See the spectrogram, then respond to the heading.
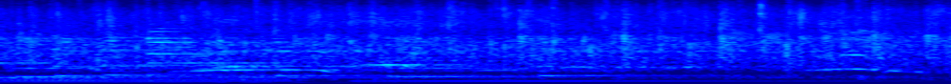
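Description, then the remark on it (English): An audience gives a hand clap of praise to God, clapping their hands together in a dense, steady burst of applause that fills the whole clip, with sustained musical tones humming underneath. “Oh, yes, a good hand clap of praise.”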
